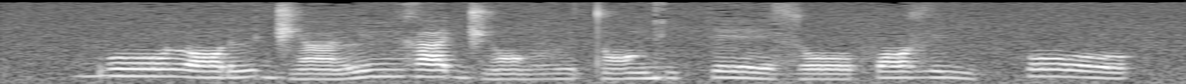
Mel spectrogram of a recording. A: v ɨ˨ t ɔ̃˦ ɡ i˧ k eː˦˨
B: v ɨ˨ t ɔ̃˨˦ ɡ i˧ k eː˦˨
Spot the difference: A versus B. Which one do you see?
B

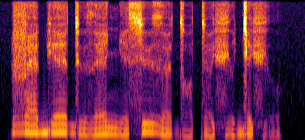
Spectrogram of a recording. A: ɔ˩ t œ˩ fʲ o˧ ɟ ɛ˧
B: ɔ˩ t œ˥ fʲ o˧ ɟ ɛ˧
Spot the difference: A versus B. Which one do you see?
A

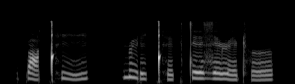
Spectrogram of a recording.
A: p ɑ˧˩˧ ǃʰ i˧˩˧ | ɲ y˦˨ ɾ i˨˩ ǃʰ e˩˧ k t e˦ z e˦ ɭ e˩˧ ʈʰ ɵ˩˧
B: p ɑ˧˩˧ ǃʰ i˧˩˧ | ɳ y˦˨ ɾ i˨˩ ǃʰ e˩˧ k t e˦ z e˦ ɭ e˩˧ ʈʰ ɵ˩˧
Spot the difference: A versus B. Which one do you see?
B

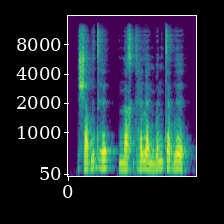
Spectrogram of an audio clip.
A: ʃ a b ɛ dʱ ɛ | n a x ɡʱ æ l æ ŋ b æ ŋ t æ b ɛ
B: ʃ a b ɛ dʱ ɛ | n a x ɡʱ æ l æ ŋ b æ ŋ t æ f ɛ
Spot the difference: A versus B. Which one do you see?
A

